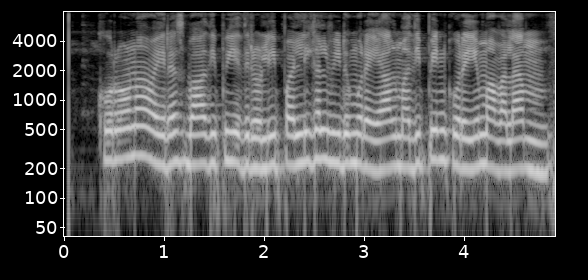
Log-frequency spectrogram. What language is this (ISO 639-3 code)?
tam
